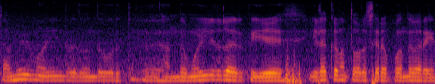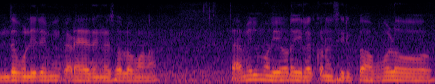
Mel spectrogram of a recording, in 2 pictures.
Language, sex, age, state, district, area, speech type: Tamil, male, 18-30, Tamil Nadu, Nagapattinam, rural, spontaneous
